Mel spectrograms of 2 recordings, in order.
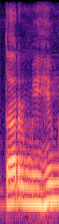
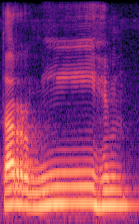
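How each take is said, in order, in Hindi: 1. 'm' के बाद का स्वर छोटा है। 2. 'm' के बाद का स्वर लंबा खींचकर पढ़ा जाता है। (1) "नहीं पढ़ा जाएगा" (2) "तो फिर खींच के पढ़ा"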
